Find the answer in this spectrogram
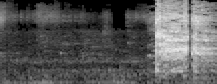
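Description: One loud cough near the end, over the low steady rumble of road noise inside a moving car.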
